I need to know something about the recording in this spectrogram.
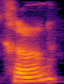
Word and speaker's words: Köln: I think it's Köln. The English pronunciation is Cologne, the name of the city that Brigitte now lives in.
